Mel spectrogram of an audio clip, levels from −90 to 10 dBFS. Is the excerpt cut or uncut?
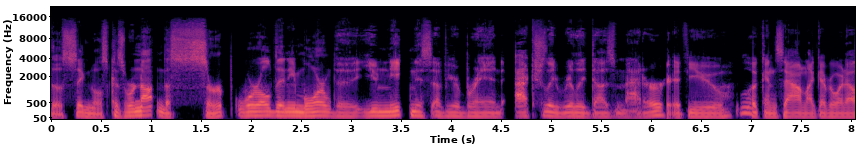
cut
